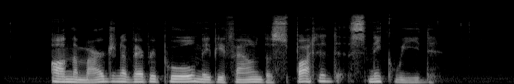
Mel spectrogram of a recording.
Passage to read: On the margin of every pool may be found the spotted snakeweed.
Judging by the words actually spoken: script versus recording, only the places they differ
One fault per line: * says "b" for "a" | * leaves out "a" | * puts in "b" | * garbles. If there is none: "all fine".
all fine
